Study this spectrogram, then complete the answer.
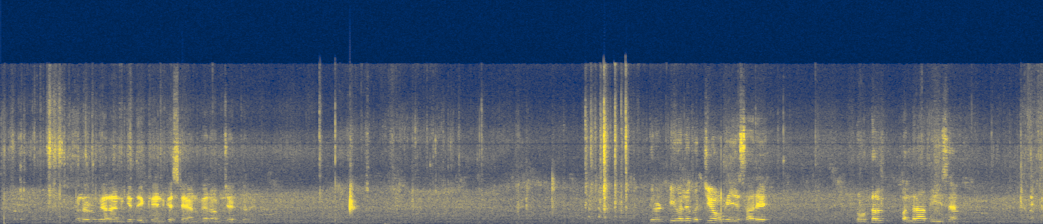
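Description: Pigeons coo in short bursts close by.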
